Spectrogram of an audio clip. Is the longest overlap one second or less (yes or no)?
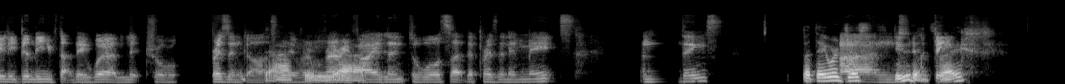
no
